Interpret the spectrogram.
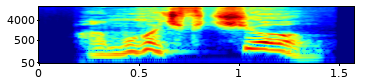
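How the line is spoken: Aggressive shout. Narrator (Russian): закричал, пытаясь наброситься

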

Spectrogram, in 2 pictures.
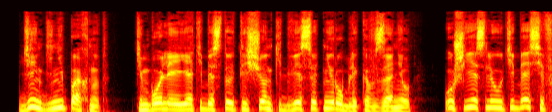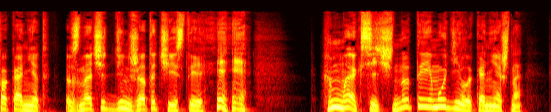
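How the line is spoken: Laughing. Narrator (Russian): засмеялся тонкогубый

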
